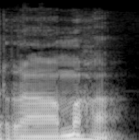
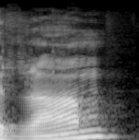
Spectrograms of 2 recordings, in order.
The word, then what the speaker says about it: रामः: पर लिखा है रामः तो इसका मतलब यह नहीं है कि राम और हा रामः यह हा नहीं होता है विसर्ग का मतलब बस होता है कि आप जो भी बोल रहे हो जैसे भी बोल रहे हो बस उसके बाद थोड़ी सी हवा और छोड़ देना तो राम या फिर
